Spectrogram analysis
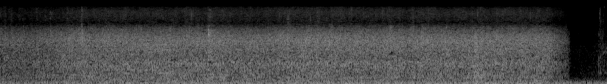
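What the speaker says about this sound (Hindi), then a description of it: "मालवा जिले के सुसनेर में अचानक मौसम में बदलाव आया और तेज हवा के साथ बारिश हुई।" Heavy rain driven by strong wind during a sudden weather change in Susner, Malwa, Madhya Pradesh: a dense, steady, loud hiss that holds without a break, then drops away abruptly near the end.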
